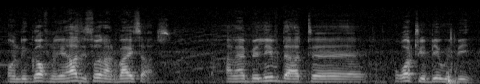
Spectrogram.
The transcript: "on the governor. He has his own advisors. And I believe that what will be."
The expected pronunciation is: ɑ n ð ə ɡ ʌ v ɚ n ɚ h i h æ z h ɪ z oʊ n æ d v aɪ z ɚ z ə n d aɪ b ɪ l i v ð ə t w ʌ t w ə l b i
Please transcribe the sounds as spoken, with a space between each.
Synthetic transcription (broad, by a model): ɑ n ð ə ɡ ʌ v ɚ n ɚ h i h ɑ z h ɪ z oʊ n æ d v aɪ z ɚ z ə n aɪ b ɪ l i v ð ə t w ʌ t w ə w b i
